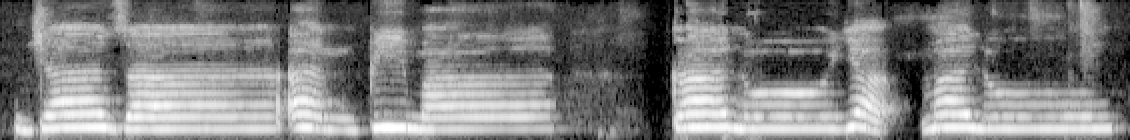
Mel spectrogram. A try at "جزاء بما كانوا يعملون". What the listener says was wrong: This ka and this nu, so we have alif madda and we have waw madda. Just try to make them equal lengths, so they're both 2 seconds. Jaza'an bima kanu ya'malun. So ka and nu, both the same lengths.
